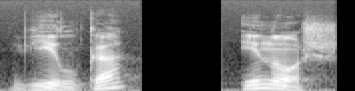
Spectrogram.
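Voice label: "vilka i nozh", fork and knife, Russian; вилка и нож; Это вилка и нож.; posuda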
